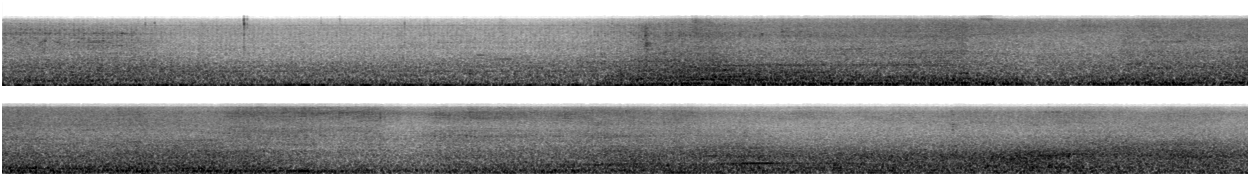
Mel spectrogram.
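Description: City traffic hums and rushes steadily below, outdoors.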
